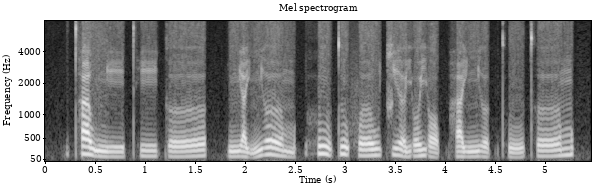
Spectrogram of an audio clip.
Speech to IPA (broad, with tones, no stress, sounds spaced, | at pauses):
t̪ʰ a˥˨ w ɲ iː˩ t̪ʰ iː˧ k ɤː˧˥ | ɲ a˧˩ j ɲ ɤː˥˨ m | h uː˥˨ t̪ u˥˨ f ɤː˧˥ w t͡ɕ i˥˨ ə̯ j o˧˥ j ɔː˧˩ p̚ h a˧ j ɲ ɤː˧˩ k̚ pʰ uː˩˧ t̪ʰ ɤː˧˥ m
